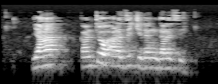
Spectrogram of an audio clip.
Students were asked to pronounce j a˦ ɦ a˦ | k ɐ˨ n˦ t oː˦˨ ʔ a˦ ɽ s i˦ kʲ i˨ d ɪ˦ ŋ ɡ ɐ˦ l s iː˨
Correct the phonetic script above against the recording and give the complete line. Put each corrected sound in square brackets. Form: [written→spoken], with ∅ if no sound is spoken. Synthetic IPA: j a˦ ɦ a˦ | k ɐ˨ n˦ t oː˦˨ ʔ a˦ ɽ [s→z] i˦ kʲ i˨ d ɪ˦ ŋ ɡ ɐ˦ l s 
